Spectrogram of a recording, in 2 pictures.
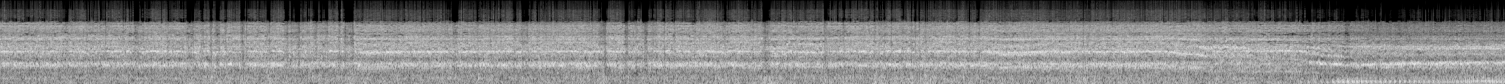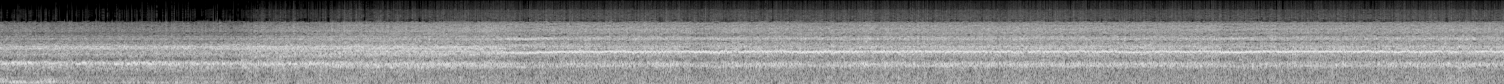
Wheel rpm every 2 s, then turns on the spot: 230, 230, 230, 230, 230, 230, 160, 110, 120, 180, 230, 230, 230, 230, 230.
none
